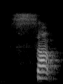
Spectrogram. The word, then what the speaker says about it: subtraction: Subtraction. Okay. Remember, the T does not sound as T anymore. It becomes the sh. So it's subtraction.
